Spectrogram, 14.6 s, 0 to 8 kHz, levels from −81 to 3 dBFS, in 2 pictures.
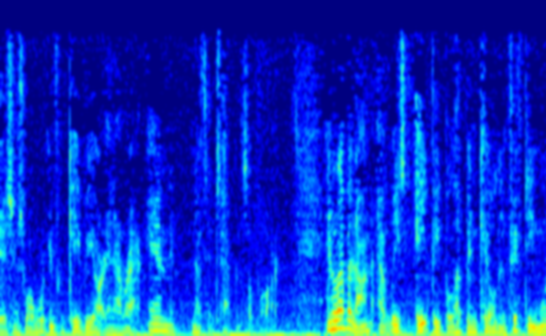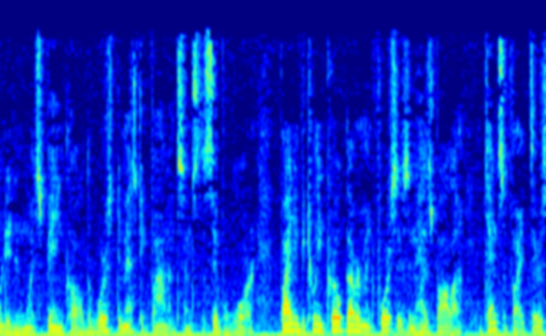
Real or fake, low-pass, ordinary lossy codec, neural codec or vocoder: real; 7.2 kHz; MP3, 32 kbps; none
